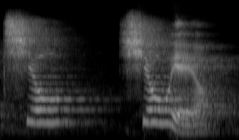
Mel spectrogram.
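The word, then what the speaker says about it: 秋: 두 번째 예로서 가을 추는 발음이 치오우예요. 치오우는 설면음의 치와 아이오유의 결합인데요. 이 역시 아이오유가 성모와 결합을 하면 자동적으로 오가 탈락이 되고 탈락이 되지만 발음은 약화된 채로 남아있어서 치오 이렇게 발음돼요.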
